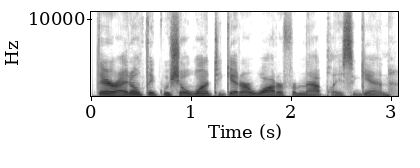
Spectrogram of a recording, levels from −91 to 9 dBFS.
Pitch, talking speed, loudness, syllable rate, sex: 185 Hz, 295 wpm, -18 LUFS, 6.5 syllables/s, female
